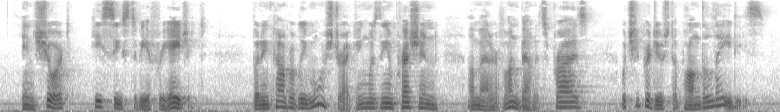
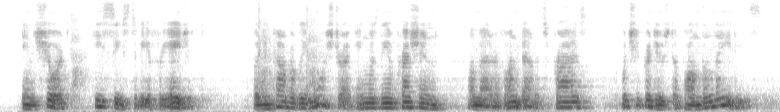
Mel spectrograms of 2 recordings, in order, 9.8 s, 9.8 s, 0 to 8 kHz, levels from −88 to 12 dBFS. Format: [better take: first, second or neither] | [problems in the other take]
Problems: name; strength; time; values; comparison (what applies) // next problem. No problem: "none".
first | noise reduction (neural separator model SepFormer DNS4)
